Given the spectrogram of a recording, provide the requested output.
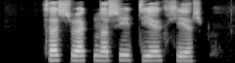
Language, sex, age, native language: Icelandic, male, 9, Icelandic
